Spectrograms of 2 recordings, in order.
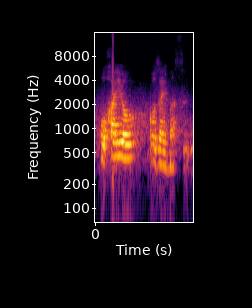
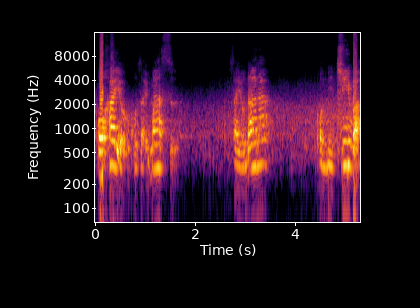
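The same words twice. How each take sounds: First: Ohayo gozaimasu said flat and even, no stress; level Japanese pitch, no English accent; correct Japanese. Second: Ohayo gozaimasu, Sayonara and Konnichiwa with heavy foreign stress and a high pitch jump; foreigner's wrong accent. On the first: Teacher models the proper greeting. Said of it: "Good morning is". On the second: Teacher mocks foreigners' bad Japanese accent. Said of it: "Many, many foreigners, uh, pronounce like this". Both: Shown as a demonstration.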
